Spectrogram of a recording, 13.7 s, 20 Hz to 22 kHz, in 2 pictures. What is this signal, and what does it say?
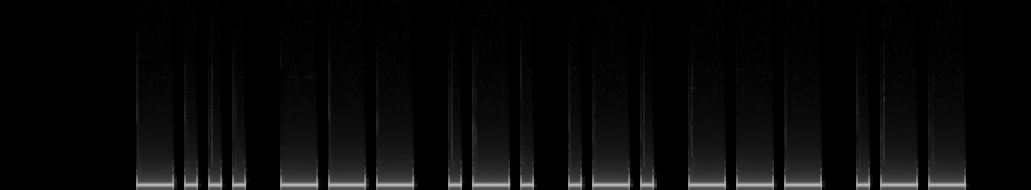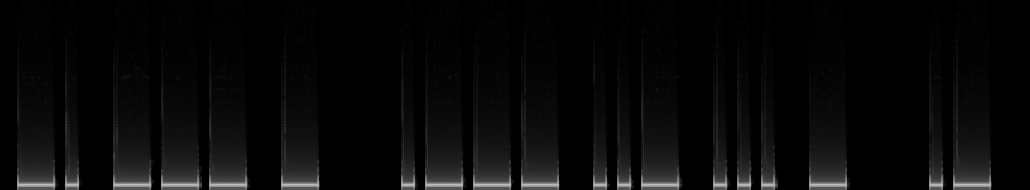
Morse code, heard as a keyed tone, about 15 wpm, 700 Hz. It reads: BORROW NOT JUST A
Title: Sentences from Top 1500 Words 15wpm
